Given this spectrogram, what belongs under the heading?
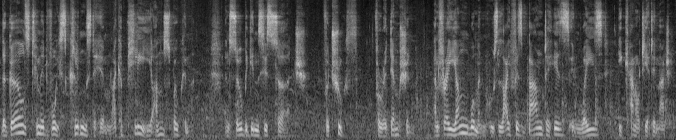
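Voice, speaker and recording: A man narrating an audio drama in a solemn, measured storytelling style. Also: medium pitch, animated, background noise.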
